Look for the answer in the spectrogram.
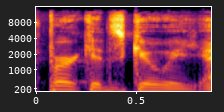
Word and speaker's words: Perkins Coie: Perkins Coie.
